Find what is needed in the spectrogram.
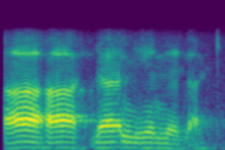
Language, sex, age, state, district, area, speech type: Sindhi, male, 60+, Gujarat, Kutch, urban, conversation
